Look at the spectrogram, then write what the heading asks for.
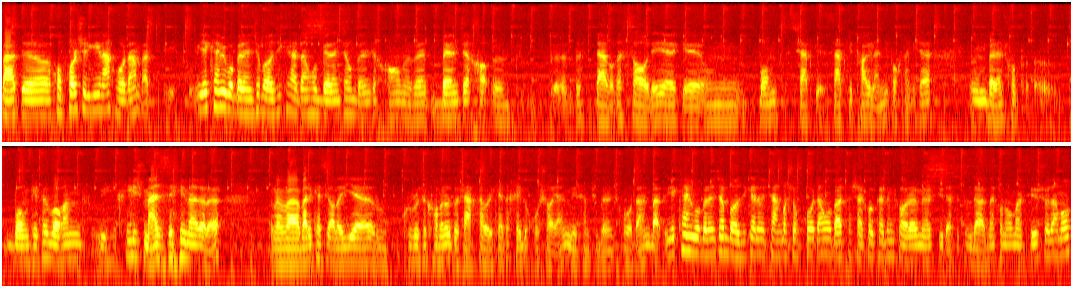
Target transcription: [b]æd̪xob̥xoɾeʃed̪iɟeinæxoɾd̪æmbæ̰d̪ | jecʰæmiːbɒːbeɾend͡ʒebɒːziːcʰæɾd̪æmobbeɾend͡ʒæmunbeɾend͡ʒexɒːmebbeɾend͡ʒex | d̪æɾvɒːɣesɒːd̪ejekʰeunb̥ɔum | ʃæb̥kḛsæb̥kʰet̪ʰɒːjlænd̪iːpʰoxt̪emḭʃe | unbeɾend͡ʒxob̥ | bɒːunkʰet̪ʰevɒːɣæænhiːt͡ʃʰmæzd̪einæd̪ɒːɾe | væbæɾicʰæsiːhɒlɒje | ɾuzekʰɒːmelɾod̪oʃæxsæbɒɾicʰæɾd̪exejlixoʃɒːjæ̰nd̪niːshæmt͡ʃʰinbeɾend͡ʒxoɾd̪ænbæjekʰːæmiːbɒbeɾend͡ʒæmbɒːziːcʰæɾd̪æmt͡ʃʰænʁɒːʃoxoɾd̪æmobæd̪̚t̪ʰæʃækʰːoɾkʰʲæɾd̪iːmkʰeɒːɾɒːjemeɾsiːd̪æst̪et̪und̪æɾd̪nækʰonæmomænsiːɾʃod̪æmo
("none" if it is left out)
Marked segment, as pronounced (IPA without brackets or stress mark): b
